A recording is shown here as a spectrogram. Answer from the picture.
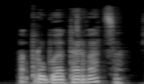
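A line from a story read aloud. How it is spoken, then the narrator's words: Calm. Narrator (Russian): спокойно произносит Макс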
